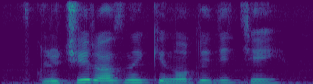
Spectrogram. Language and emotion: Russian, neutral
